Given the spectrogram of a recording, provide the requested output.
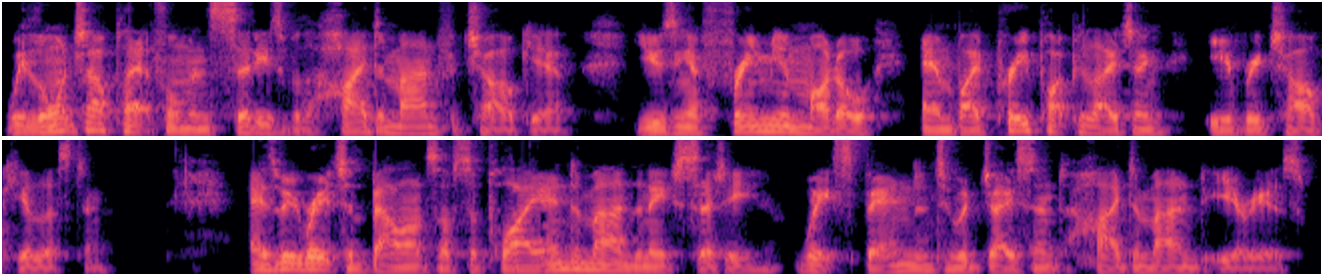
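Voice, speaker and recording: Bright-voiced New man pitching. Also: brisk. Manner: polished, confident delivery. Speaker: startup founder. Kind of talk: scripted startup pitch.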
